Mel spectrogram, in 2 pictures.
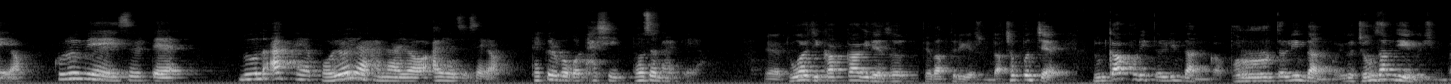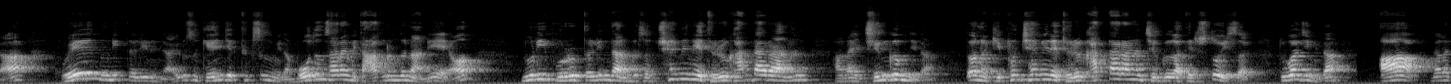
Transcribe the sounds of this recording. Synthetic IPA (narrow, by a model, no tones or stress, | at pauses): ejo̰ | kɯɾɯmieis͈ɯɭt͈e̞ | nuna̰pʰe̞pojʌjaɦanajʌʔaʎːʌd͡ʑusʰe̞̰jo̰ | te̞k͈ʰɯɭboɡotaɕʰipod͡ʑʌnɦaɭk͈ḛjo | je̞tuɡad͡ʑikak͈aɡedeesʰʌte̞dap̚t͈ɯɾiɡe̞ts͈ɯmɲidat͡ɕʰʌt̚p͈ʌnt͡ɕ͈e̞ | nunk͈apʰuɾit͈ɯʎːindanɯnɡʌpuɾt͈ɯʎːindanɯnɡʌiɡʌt͡ɕʌŋs̬ʰaŋd͡ʑeinɡʌɕʰimɲida̰ | we̞nuɲit͈ɯʎːinɯɲaiɡʌs̬ʰɯnkeind͡ʑʌk̚tʰɯk̚s͈ɯŋimɲidamodɯnsʰaɾamitakɯɾʌnɡʌnaɲiejo | nuɲipuɾɯɭt͈ʌʎːindanɯnɡʌsʰɯnt͡ɕʰwe̞mjʌne̞tɯɾɯɭkandaɾanɯn | hanaet͡ɕɯŋɡɯmɲida̰ | t͈onɯnkipʰɯnt͡ɕʰe̞mjʌnetɯɾɯɭkʰant͈aɾanɯnt͡ɕɯŋɡɯɡatwe̞ɭs͈udois͈ʌjotuɡad͡ʑimɲida | aneɡa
